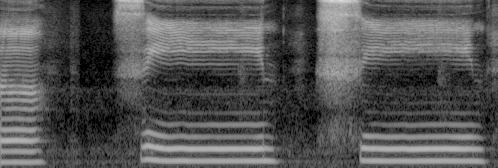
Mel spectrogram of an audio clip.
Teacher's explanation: سین سیٹی والے حروف میں سے ہے، اس کو ادا کرتے ہوئے سیٹی نکلے گی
